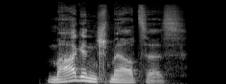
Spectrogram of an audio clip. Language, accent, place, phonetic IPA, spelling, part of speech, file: German, Germany, Berlin, [ˈmaːɡn̩ˌʃmɛʁt͡səs], Magenschmerzes, noun, De-Magenschmerzes.ogg
- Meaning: genitive singular of Magenschmerz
